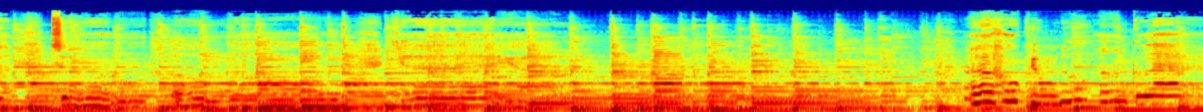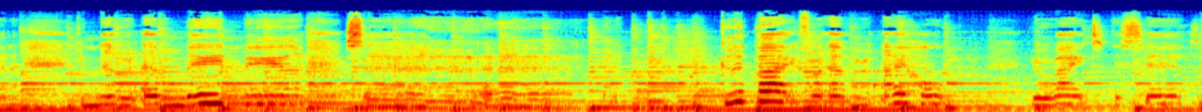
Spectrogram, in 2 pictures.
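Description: Acoustic guitar strummed and picked in a slow song, with a young woman singing over it.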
